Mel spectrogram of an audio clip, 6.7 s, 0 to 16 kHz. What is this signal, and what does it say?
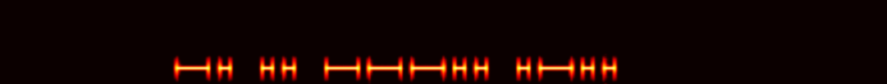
Morse code, heard as a keyed tone, about 15 wpm, 700 Hz. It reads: NI8L
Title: USA Call Signs - 4 Characters - Repeated 3x - 15wpm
